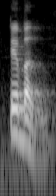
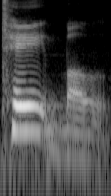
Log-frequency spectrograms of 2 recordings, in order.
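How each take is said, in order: First: Both syllables get equal weight. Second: One syllable is stressed more than the other. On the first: "हम Indian क्या करते हैं ... जो दोनों part है इक्वली बोलता है, evenly" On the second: "native English में किसी एक पे भार दिया जाता है"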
